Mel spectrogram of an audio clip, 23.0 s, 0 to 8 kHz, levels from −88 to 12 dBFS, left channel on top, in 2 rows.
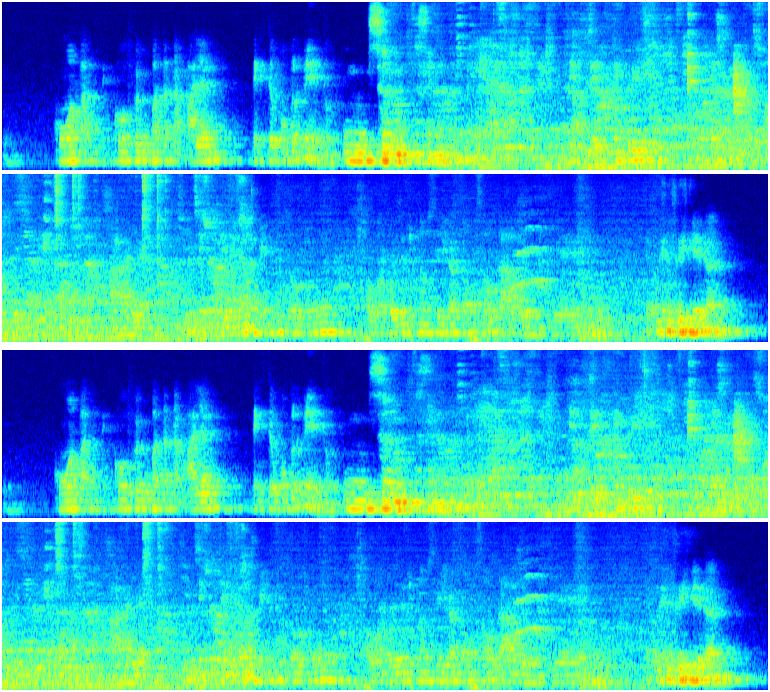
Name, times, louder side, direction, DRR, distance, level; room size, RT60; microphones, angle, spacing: voice 1, 0.8-3.3 3.8-5.0 6.5-7.9 8.3-9.9 10.3-13.7 14.2-16.6 16.9-20.5 21.1-22.2, equal, 10° right, -3 dB, 0.8 m, -29 dB
voice 2, 5.1-6.7 21.3-22.1, left 2 dB, 50° left, 3 dB, 0.4 m, -21 dB
sound 1, 5.6-15.3, left 1 dB, 90° left, 0.9 m, -30 dB
sound 2, 6.3-18.1, right 1 dB, 60° right, 0.6 m, -35 dB
sound 3, 8.7-21.6, equal, 85° right, 1.3 m, -35 dB
5.5 x 2.6 x 3.1 m, 1.1 s
head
